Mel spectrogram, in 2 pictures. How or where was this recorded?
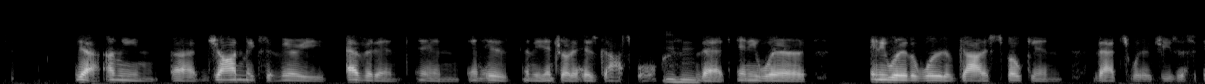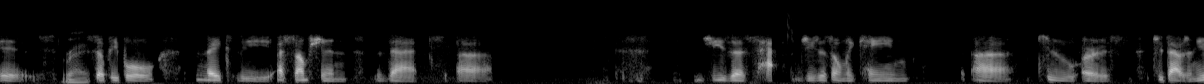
phone line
